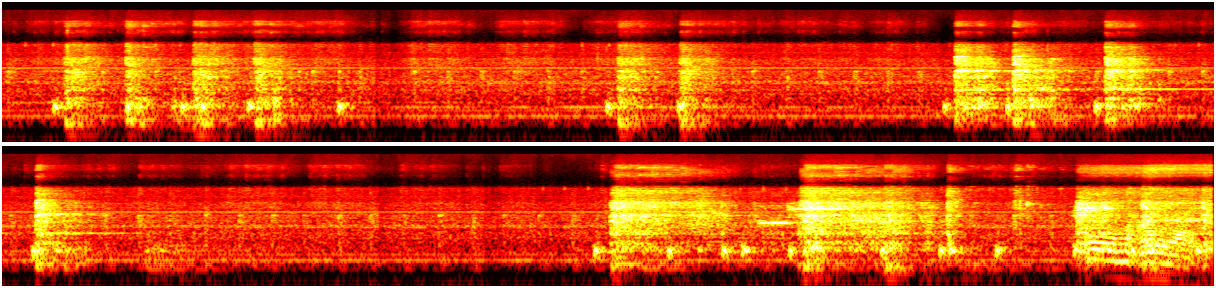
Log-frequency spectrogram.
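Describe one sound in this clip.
Video game music plays softly from a television speaker.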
